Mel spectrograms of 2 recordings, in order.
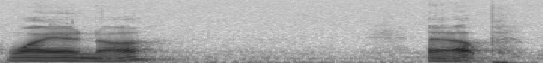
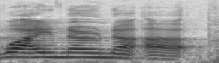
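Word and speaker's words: Wynonna Earp: So mostly in Wyona, Earp. Pronounced it wrong. Sorry. And Carmella. Carmella. Okay, thank you. And Winona Earp.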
